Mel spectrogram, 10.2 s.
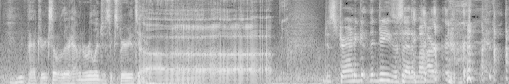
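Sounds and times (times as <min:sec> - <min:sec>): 
speech: 0:00.4 - 0:03.9, 0:06.6 - 0:09.5
loud burp: 0:02.7 - 0:05.8
laughter: 0:08.0 - 0:10.1.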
